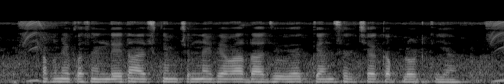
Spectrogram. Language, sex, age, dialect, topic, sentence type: Hindi, male, 18-24, Kanauji Braj Bhasha, banking, statement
